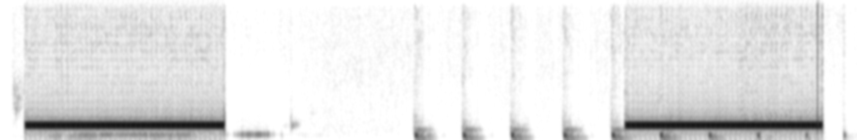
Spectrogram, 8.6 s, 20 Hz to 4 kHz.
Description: Ringback tone (North America), 440 + 480 Hz.
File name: out- - - - - .14459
